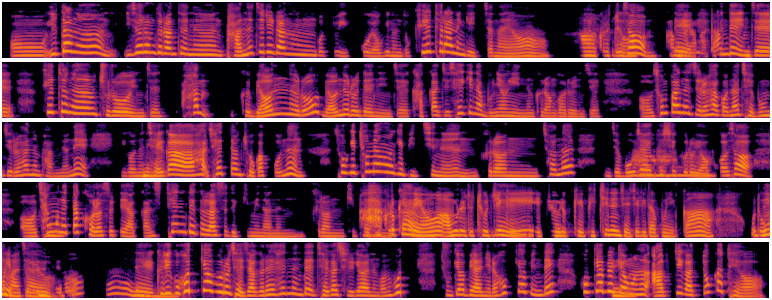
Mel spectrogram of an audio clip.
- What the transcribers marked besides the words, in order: other background noise
- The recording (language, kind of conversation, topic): Korean, podcast, 취미로 만든 것 중 가장 자랑스러운 건 뭐예요?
